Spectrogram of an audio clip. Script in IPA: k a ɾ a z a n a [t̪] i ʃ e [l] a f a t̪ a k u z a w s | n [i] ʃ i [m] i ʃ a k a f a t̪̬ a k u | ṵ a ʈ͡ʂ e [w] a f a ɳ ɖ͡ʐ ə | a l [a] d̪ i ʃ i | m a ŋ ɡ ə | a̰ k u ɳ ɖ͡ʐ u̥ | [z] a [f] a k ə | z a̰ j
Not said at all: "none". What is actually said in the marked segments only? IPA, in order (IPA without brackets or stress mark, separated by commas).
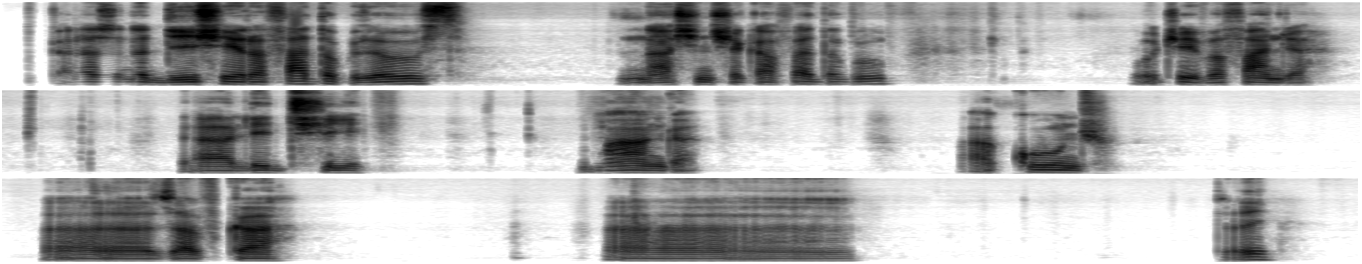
d̪, ɾ, a, n, v, e, z, v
